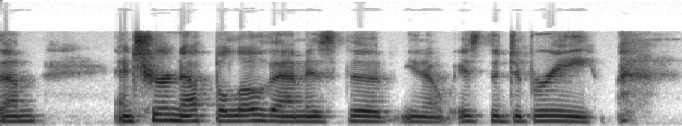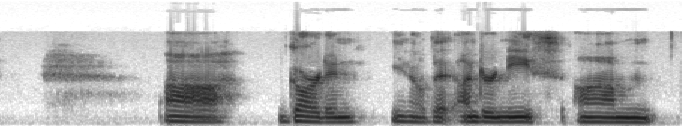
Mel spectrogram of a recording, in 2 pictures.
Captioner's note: laughs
